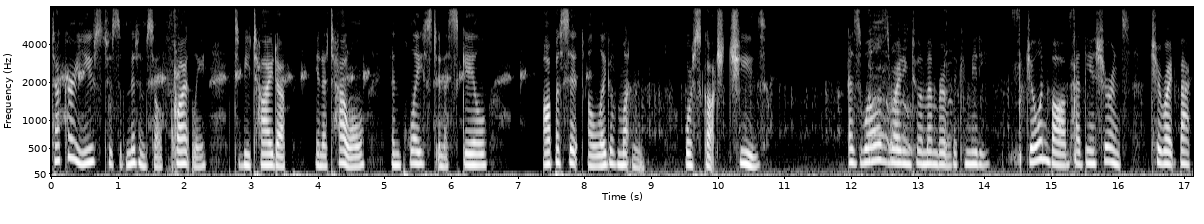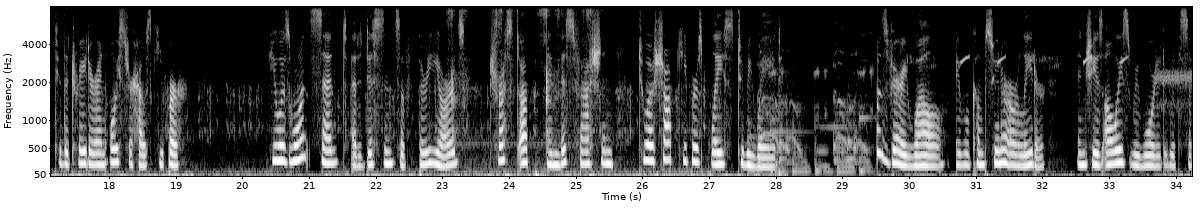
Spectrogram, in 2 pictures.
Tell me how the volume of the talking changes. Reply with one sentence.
The volume of the talking stays about the same.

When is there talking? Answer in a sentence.
You can hear the talking from 0.0 to 10.8 s, from 11.9 to 19.3 s, from 20.4 to 28.1 s and from 29.5 to 34.2 s.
